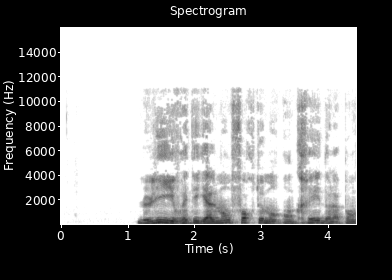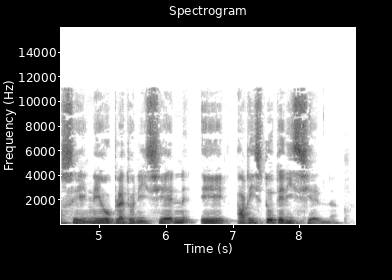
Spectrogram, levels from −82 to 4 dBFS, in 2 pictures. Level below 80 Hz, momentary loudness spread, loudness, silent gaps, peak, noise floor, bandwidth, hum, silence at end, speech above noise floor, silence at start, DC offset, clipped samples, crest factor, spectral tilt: -52 dBFS; 9 LU; -19 LUFS; none; -2 dBFS; -74 dBFS; 11.5 kHz; none; 0.25 s; 55 dB; 1.15 s; under 0.1%; under 0.1%; 18 dB; -5.5 dB/octave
